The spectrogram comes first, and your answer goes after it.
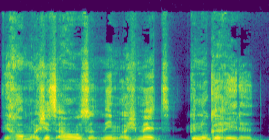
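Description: A man voicing two rough, bumbling forest robbers in a children's storybook reading, hissing threats and blustering. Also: on the high side, lively intonation, quick pace, voice pushed up, full character voice. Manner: hissing menace, then blustering and shouting.

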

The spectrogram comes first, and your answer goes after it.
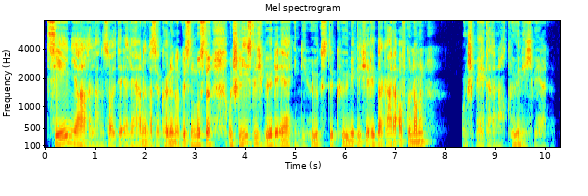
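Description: A man reading a children's story aloud in a calm manner and turning to address his young listeners. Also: lowish voice, creaky, slightly rough.

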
